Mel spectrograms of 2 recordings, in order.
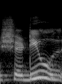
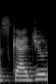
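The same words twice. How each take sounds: First: British shedjool; British pronunciation. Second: Schedule with a hard sk at the start; American skedjool; American pronunciation. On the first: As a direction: say schedule as shedjool. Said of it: "schedule is British pronunciation". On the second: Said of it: "American pronunciation". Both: Shown as a demonstration.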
